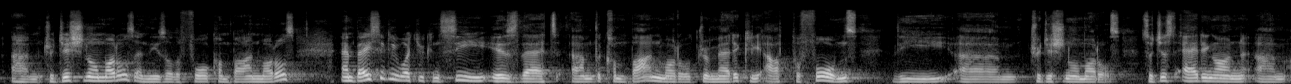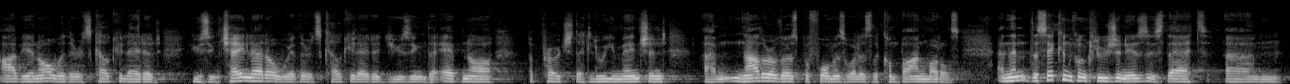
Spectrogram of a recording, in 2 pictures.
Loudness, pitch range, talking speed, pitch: -20 LUFS, 125-145 Hz, 165 wpm, 130 Hz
